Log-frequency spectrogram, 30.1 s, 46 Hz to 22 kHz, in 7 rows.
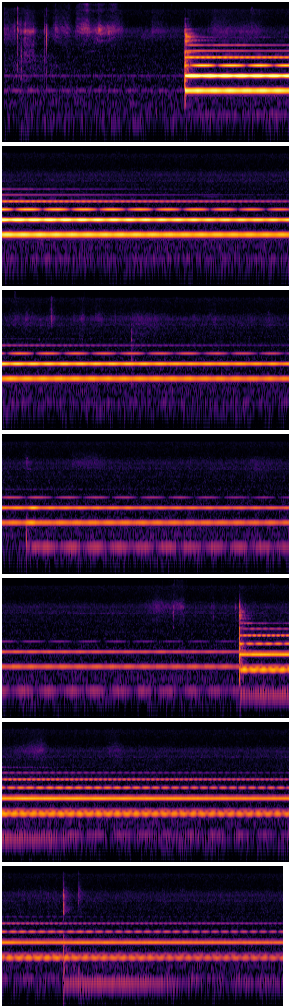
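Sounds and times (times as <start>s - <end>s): singing bowl ringing: 2.7s - 30.0s
low pulsing tone: 6.8s - 30.0s.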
